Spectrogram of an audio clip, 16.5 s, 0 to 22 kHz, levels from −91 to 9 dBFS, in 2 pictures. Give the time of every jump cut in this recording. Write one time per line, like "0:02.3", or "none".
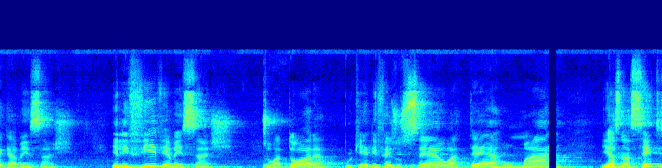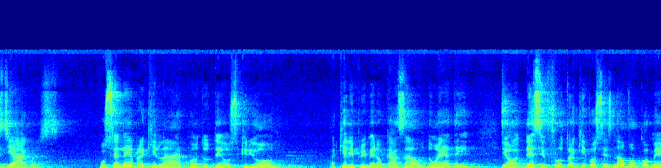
0:03.3
0:09.4
0:14.6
